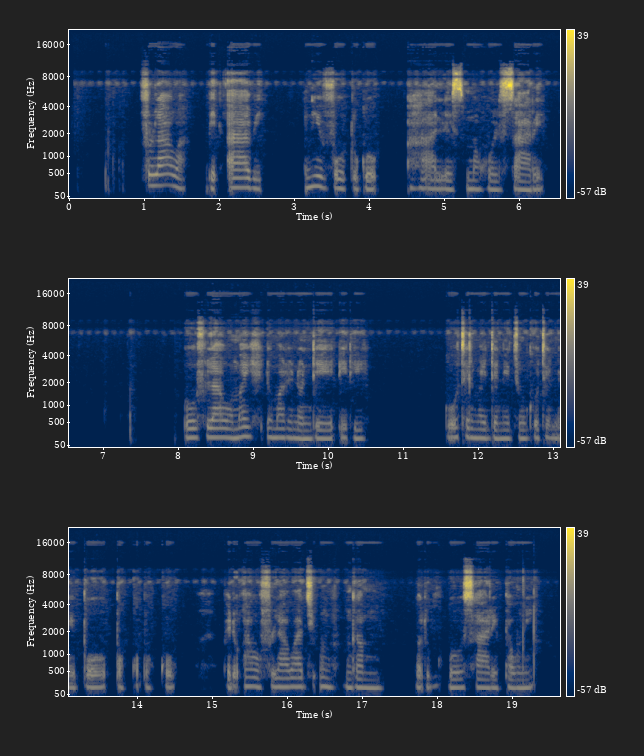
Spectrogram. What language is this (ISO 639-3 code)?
ful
